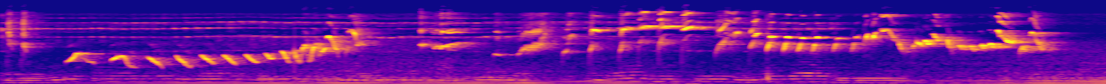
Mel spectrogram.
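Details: White-rumped shama lure song used to make a caged bird start singing quickly: a rich, varied run of rising whistled phrases, rapid trills and high sweeping notes, over a faint low hum.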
